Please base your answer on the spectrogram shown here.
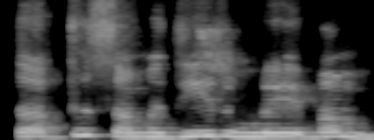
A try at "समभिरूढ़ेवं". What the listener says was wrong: समभि, समधि नहीं, समभि। समभिरूढ़ेवं।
